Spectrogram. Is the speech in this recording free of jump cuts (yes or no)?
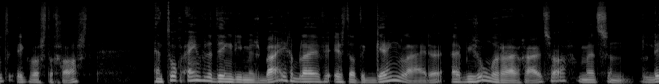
yes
